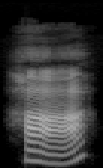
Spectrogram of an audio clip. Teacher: H sound in front and you go ha, right, you can generate an easy onset. You don't do a glottal onset, a hard glottal onset of the sound.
